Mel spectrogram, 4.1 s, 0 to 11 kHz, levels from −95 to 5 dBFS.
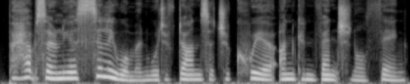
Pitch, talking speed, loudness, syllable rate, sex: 200 Hz, 190 wpm, -19 LUFS, 5.4 syllables/s, female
